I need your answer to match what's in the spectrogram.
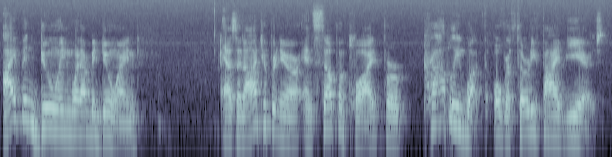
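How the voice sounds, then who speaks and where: A man's voice: on the high side, animated, measured pace, a little mellow. An older man giving a motivational talk, emphatic and repetitive, often checking in with "okay?". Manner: emphatic, repeats "okay?" and "guess what". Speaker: motivational speaker.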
